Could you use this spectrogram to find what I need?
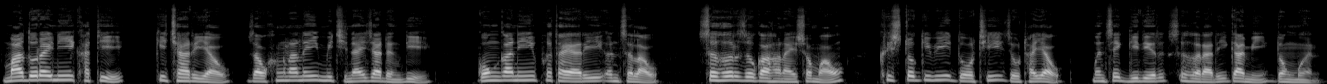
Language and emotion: Bodo, neutral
